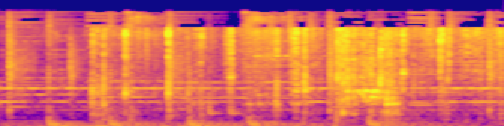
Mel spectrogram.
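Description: Background music with light clicks and paper rustling as a small toy and its folded paper leaflet are handled, the rustling heaviest about three seconds in.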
